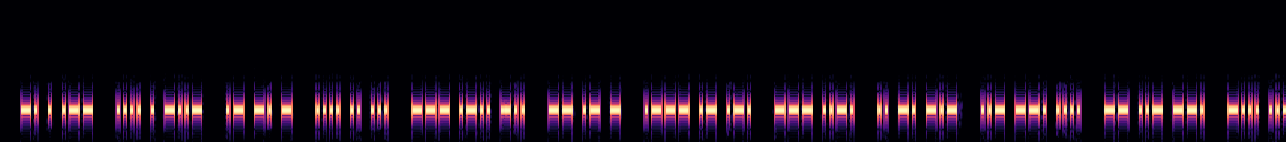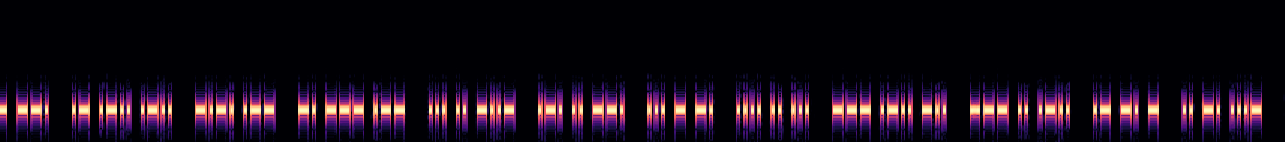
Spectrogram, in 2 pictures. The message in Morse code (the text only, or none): NEW HEX ANT HIS OLD MAT JAR OF INK UGH MUG BUG ALL CW NOW SIX RIG STN HIS OLD OIL ANT INV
